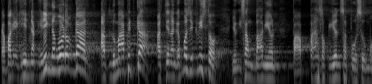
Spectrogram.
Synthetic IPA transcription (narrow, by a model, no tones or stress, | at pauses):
kɐpaɡɪkhɪnɐkɪnɪɡ̚nɐŋwɛɹd̪ovɡad̪̚ʔɐt̪lʊmaːpɪt̪̚kaʔɐt̪̚ːɪnɐŋɡɐp̚mosɪkɾist̪o̞ | jʊŋɪsaŋbaɡjon | pa̰paːsok̚jonsɐpuːsomo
